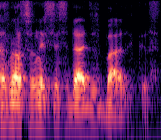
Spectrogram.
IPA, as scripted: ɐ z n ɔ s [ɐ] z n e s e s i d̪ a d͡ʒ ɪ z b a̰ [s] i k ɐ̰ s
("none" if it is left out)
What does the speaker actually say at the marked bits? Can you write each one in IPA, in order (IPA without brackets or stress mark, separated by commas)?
ɐ, z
